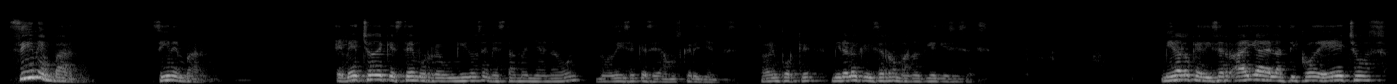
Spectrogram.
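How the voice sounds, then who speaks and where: A man's voice: high-pitched, mellow, reverberant. A man preaching a sermon as pastor. He repeats phrases for emphasis and asks the congregation rhetorical questions.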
